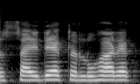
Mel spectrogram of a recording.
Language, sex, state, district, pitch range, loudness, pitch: Bengali, female, Tripura, West Tripura, 195-205 Hz, -14 LUFS, 200 Hz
